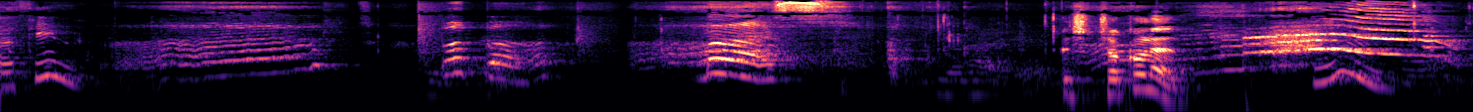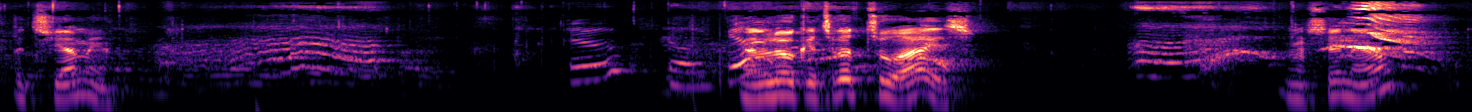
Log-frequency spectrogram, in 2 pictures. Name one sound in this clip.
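A young boy talks with excitement close by.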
